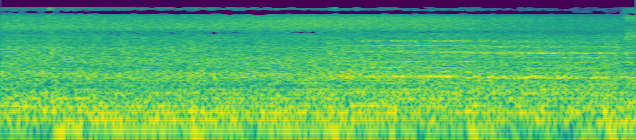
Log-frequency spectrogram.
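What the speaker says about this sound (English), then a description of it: "The Wass Waterfall. Oh my god, it's so beautiful!" Wass Waterfall on Vancouver Island pours in a steady, dense rushing roar that holds constant and close throughout, with no voices.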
